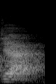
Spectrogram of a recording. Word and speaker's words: Djaq: Just last week, Jack was bit by a snake. Oh, it's pronounced Jack.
